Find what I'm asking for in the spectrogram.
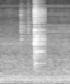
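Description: Fried brinjal pieces are dropped into mustard paste in a pan, giving one brief metallic clink and scrape of utensil against the pan in an otherwise quiet kitchen.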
